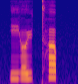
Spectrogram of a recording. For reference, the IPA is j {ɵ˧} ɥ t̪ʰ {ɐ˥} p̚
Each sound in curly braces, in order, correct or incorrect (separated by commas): correct, correct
